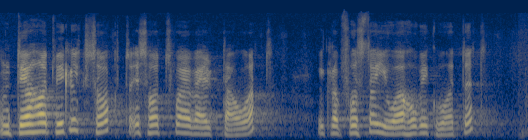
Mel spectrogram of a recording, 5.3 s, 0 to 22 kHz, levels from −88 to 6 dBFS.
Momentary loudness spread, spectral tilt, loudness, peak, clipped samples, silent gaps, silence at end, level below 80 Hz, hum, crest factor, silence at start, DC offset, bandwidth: 12 LU; -3.5 dB/octave; -26 LUFS; -4 dBFS; under 0.1%; none; 0.45 s; -82 dBFS; none; 22 dB; 0 s; under 0.1%; 15.5 kHz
